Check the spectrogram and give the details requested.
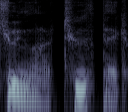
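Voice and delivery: ordinary delivery

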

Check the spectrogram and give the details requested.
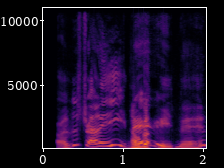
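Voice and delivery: very high, sing-song, swooping talking bear voice. Voicing a bear that is told it is trespassing, in a talking bear voice. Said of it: "The bear's like".

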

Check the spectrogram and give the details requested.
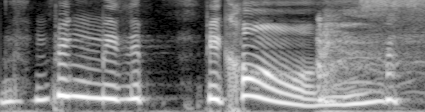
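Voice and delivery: bad, high-pitched fake British accent. On a podcast, saying pecan sounds British, the speaker tries a terrible British accent. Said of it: "that was a terrible accent".

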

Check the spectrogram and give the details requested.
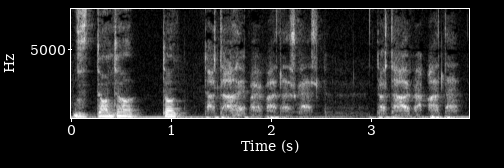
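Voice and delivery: hushed, soft, conspiratorial whisper. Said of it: "I'm just whispering a little secret to it".

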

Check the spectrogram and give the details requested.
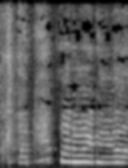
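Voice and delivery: mock suppressed laughter. Retelling how the speaker's brother reacted while the speaker cried: imitating someone holding back laughter. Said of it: "trying not to laugh".

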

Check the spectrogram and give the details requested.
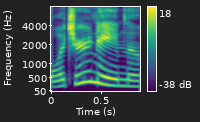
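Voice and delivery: ordinary talk, nothing marked

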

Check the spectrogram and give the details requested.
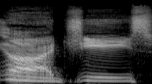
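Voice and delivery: over-the-top exaggerated comic parody voice. Showing the voice used in a clear parody, exaggerated comic voice. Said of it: "I'll speak in the voice, I know no one who speaks in this voice".

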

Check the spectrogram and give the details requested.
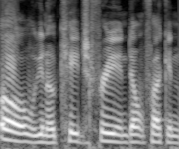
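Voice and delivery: ordinary talk

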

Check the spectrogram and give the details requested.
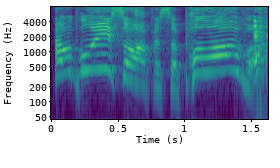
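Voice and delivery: put-on Boston accent, pitched very high. Speaker quotes a man claiming to be a police officer; Boston accent impression. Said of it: "He sounds so Boston".

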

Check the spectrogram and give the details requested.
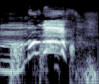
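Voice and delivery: very high, really loud huge shout. A character shouts at monkeys with a magically amplified voice, really loud shout. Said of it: "Really, really loud, though".

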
